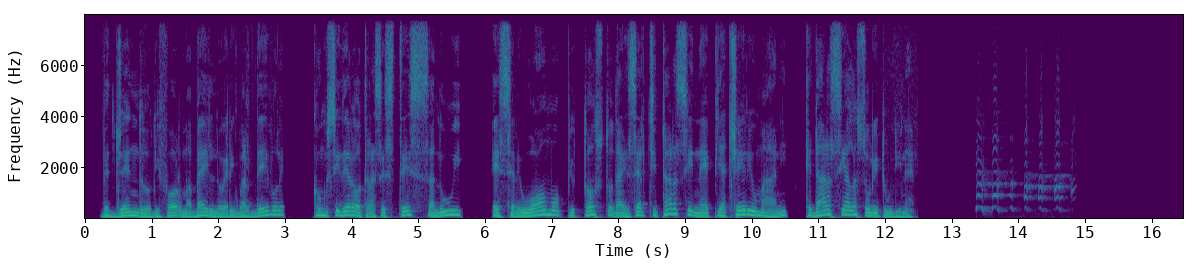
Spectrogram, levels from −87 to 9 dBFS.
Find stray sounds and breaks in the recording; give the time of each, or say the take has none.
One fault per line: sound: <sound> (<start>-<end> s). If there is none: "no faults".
sound: laugh (13.3-14.9 s)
